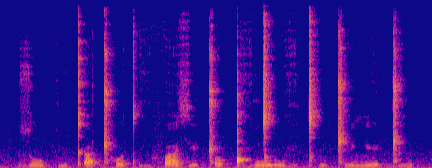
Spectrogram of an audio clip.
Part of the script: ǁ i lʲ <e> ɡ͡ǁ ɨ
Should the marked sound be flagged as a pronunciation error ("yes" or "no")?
no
